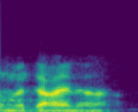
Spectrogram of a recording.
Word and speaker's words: Medina: They also have a It's spelled like Medina, like in Saudi Arabia, but they call it Medina.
